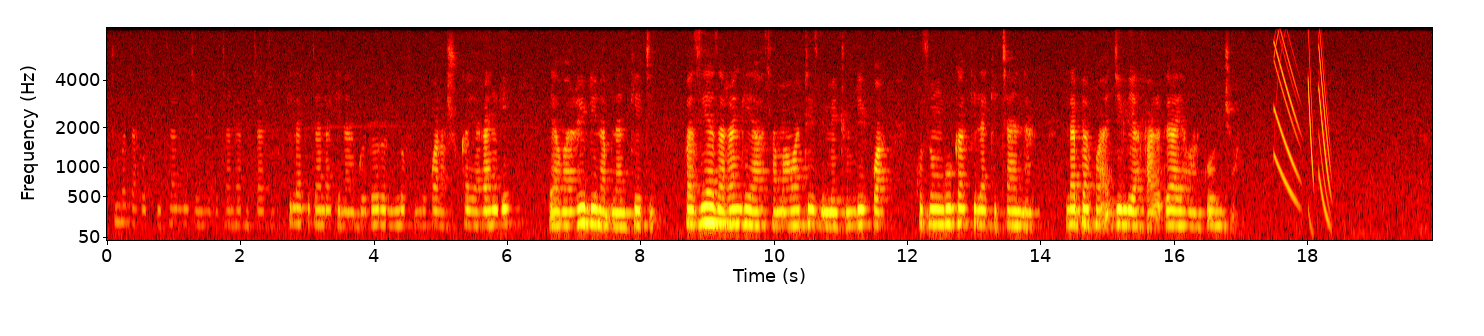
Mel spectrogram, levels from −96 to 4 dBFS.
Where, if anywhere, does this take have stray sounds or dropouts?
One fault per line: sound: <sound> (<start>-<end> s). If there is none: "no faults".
sound: chirp (17.5-18.4 s)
